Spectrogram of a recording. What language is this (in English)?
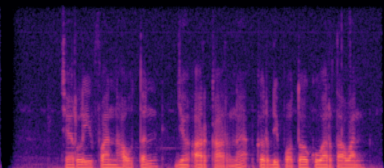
Sundanese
